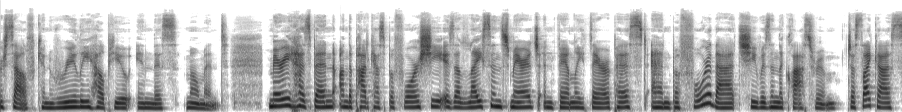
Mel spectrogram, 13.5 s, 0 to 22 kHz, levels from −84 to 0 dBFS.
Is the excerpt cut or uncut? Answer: uncut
